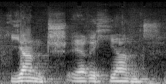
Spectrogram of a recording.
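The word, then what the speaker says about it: Jantsch: The self-organizing Universe by yanch and we don't have a Blackboard it's spelled j-a-n-s-c-h yanchen it's called the self-organizing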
